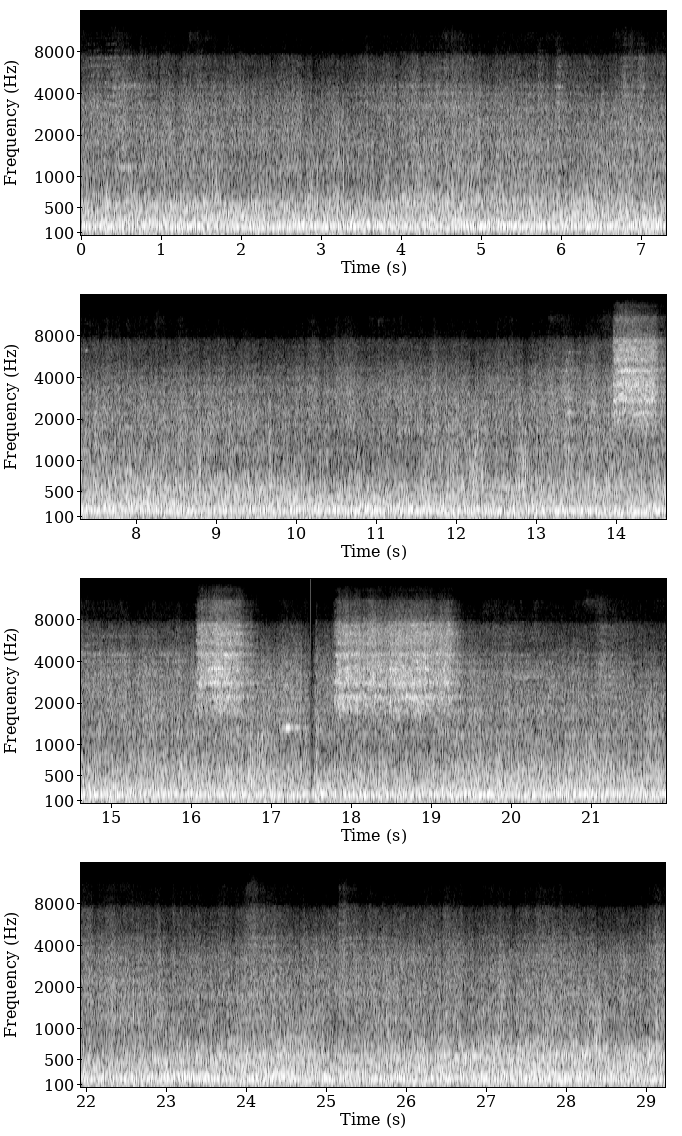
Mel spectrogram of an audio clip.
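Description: Moving train heard from the locomotive cab: a steady low drone with rail noise. About halfway through come three short high-pitched squeals, the last about a second long.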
